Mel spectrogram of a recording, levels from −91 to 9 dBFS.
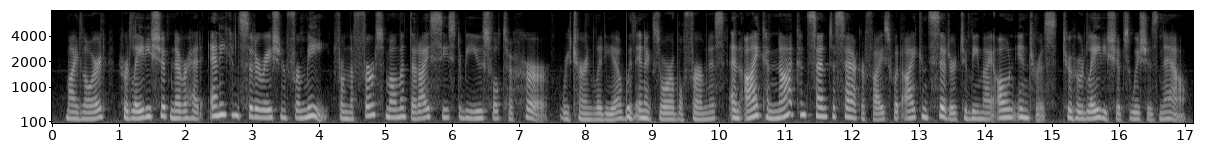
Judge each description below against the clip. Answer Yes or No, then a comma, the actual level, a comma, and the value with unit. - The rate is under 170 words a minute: Yes, average, 160 wpm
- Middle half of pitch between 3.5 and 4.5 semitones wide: Yes, average, 4.2 semitones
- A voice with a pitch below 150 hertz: No, high, 190 Hz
